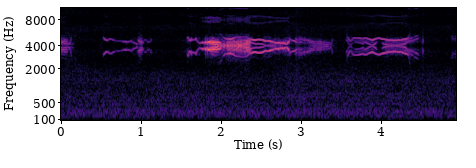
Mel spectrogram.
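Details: Bald eagle nestlings at Berry College feeding on squirrel with the mother, afternoon, April 30, 2015, nest camera. Piercing whistled calls, a short one, then a long loud wavering whistle, then another drawn-out phrase, over faint hiss.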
